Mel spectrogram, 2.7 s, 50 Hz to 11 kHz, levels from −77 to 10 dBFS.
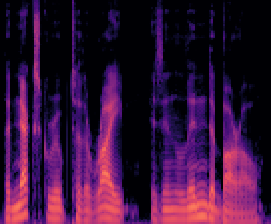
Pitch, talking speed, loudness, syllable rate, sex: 105 Hz, 200 wpm, -21 LUFS, 5.1 syllables/s, male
